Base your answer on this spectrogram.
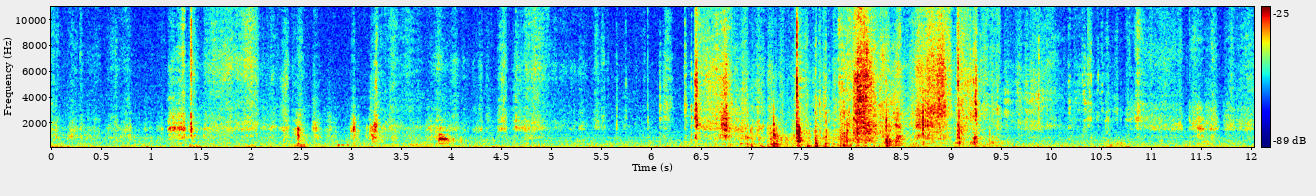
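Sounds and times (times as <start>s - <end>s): paper sheets rustling: 1.2s - 12.0s.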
